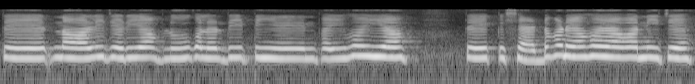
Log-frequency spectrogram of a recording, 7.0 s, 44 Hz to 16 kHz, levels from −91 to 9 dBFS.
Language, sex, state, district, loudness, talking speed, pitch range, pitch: Punjabi, female, Punjab, Kapurthala, -14 LUFS, 165 wpm, 270-290 Hz, 280 Hz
